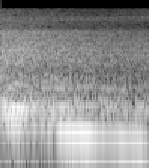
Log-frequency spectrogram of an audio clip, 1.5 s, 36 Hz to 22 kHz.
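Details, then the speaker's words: Car (about 100,000 km) engine revved hard after spark plug repair and adaptive value reset: smooth even note with no misfire, earlier cylinder 3 misfire and stalling while driving now gone. "이렇게 심하게 하는 데도 미스 바이어가 한번 영광이 되지 않았어요"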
